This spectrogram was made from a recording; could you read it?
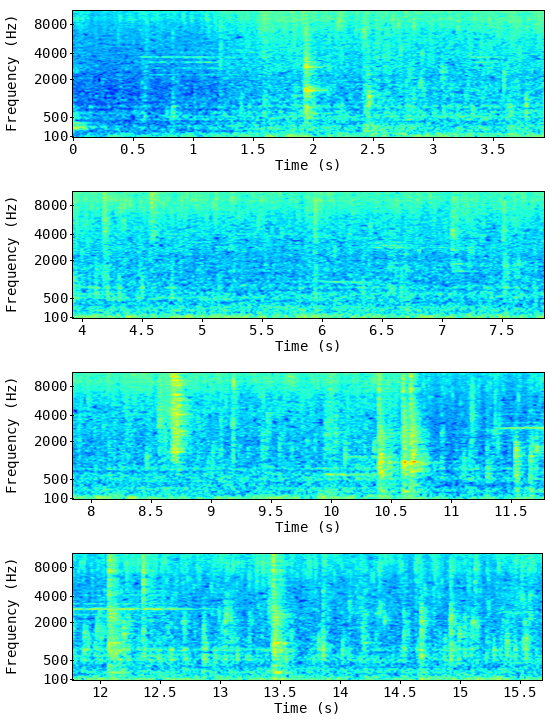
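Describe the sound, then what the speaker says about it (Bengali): Fried rohu fish pieces go into a simmering vegetable curry in a Chittagong-style kitchen, giving a steady bubbling and sizzling hiss with a few small clinks and stirs throughout. "ঝোলটা ফুটে উঠেছে এবার আমি মাছ ভাজাগুলো দিয়ে দেব"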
